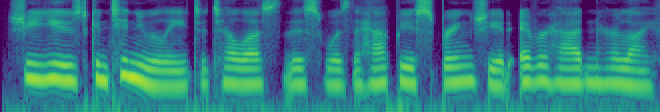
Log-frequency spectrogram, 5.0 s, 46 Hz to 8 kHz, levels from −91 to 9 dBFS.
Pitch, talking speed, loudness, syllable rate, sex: 175 Hz, 220 wpm, -15 LUFS, 4.8 syllables/s, female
